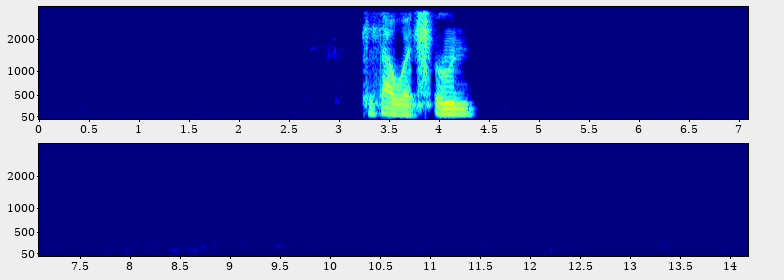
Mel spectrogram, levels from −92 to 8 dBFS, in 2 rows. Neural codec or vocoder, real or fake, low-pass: none; real; 3.6 kHz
